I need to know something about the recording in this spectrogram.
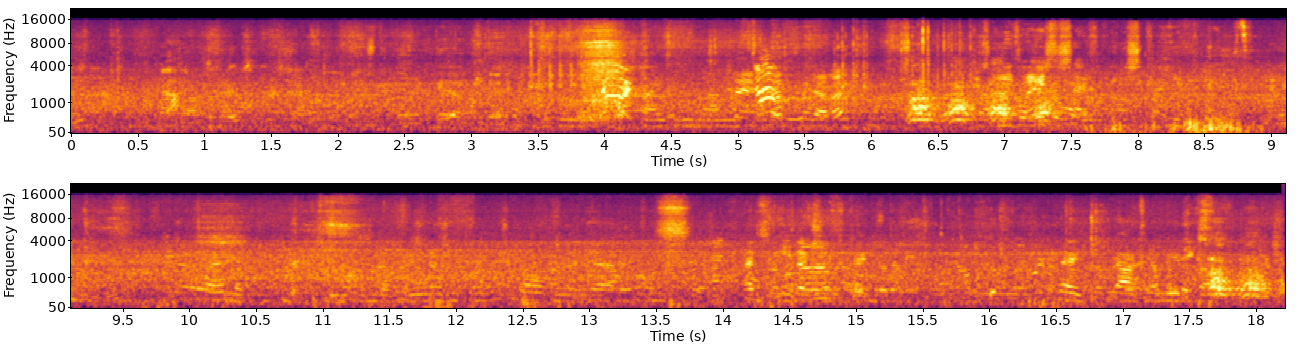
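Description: A dog growls and tugs at a bite sleeve.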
